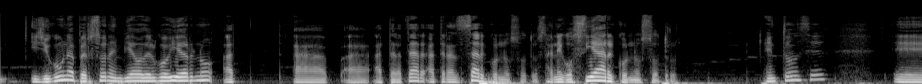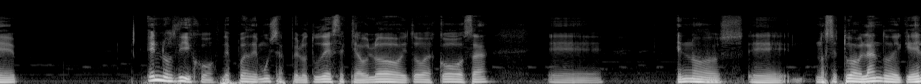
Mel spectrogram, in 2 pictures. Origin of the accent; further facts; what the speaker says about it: Bolivia; lo puedo decir no como boliviano, sino como pueblo originario, pueblo mapuche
